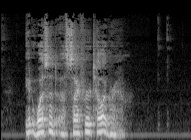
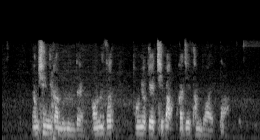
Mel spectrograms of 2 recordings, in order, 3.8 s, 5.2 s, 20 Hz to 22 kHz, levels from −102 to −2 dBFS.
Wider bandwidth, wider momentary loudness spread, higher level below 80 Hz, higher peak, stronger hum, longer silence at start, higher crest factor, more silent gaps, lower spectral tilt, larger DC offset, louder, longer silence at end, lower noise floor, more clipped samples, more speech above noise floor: first, 16 kHz vs 8 kHz; about the same, 11 LU vs 13 LU; first, -58 dBFS vs -66 dBFS; about the same, -6 dBFS vs -8 dBFS; neither; second, 0.5 s vs 0.65 s; about the same, 18 dB vs 22 dB; neither; first, -5 dB/octave vs -3 dB/octave; neither; first, -22 LUFS vs -29 LUFS; first, 1.35 s vs 0.65 s; second, -61 dBFS vs -71 dBFS; neither; about the same, 39 dB vs 42 dB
